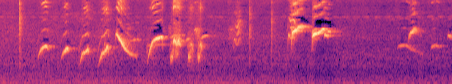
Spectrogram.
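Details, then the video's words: White-rumped shama calling to its flock inside a peaceful aviary: a series of clear, rising and falling whistled notes, about four per second, followed by higher sharp chips and a few descending slurred whistles. "Sound of White-rumped Shama Call to Flock"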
